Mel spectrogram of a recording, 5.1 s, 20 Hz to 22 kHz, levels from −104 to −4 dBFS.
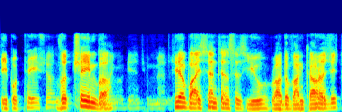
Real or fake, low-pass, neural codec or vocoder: fake; 7.2 kHz; codec, 16 kHz, 2 kbps, FreqCodec, larger model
